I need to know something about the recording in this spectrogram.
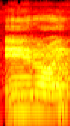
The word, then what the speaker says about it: herói: Porque em herói nós temos o ditongo oi, em uma palavra que é oxítona, né, que tem como sílaba tônica, sílaba mais forte, a última sílaba da palavra.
